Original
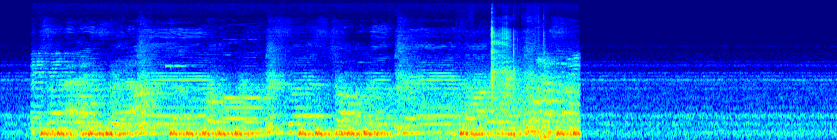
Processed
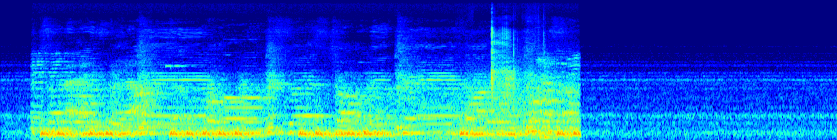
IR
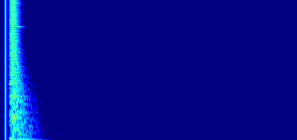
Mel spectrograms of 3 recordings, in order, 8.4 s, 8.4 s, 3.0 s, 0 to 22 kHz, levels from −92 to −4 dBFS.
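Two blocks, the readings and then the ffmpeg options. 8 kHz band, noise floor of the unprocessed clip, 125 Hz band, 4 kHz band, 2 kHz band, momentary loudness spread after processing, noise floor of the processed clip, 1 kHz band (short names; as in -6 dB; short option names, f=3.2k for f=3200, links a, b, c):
-1.5 dB, -55 dBFS, -4.5 dB, -1.5 dB, -1.5 dB, 5 LU, -56 dBFS, -1.5 dB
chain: -filter_complex "[0:a]bandreject=f=450:w=12,acrossover=split=260|1400[a][b][c];[a]asoftclip=type=tanh:threshold=-29.5dB[d];[d][b][c]amix=inputs=3:normalize=0,volume=-1.5dB"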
